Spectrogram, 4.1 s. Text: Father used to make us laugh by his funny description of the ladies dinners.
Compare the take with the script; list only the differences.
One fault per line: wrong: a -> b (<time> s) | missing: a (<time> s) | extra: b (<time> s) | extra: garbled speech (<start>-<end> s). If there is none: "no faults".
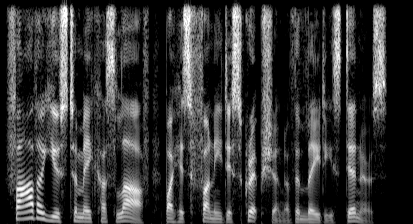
no faults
